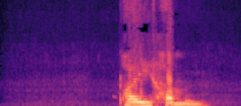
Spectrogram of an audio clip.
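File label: "paihamu", Māori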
